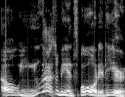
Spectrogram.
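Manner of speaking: very high, sing-song, swooping professional voice. Retelling what the speaker said to some kids: little professional voice. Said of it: "just my little professional voice".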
